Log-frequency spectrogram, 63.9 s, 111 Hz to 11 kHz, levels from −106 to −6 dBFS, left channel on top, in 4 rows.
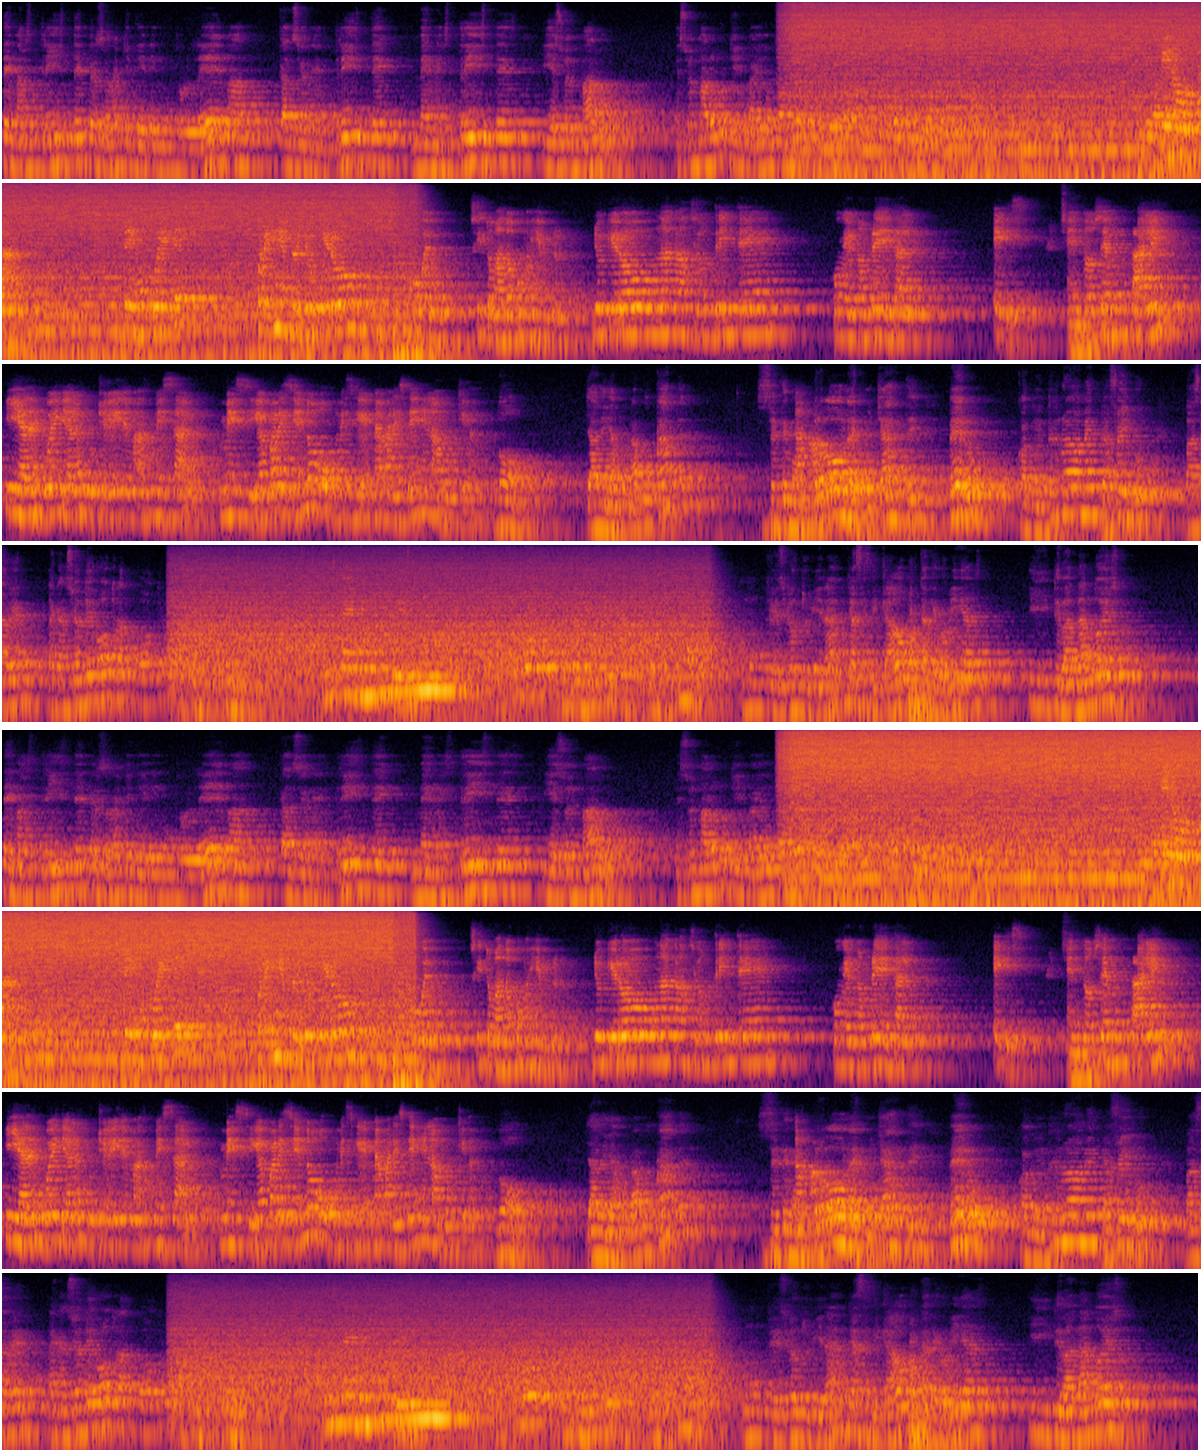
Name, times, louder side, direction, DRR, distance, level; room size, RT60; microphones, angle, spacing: voice 1, 0.0-3.3 3.7-5.2 5.4-6.8 7.2-8.1 9.0-13.8 15.1-17.0 17.7-18.1 30.1-30.6 38.5-38.9 39.7-41.1 42.1-44.2 44.6-47.2 47.7-48.3 48.5-51.1 52.2-52.8 53.2-53.4 54.4-57.2 57.8-61.0 61.6-63.0, equal, 65° left, -2 dB, 1.7 m, -34 dB
sound 1, 10.3-21.5, right 7 dB, 50° right, 0.4 m, -28 dB
voice 2, 15.4-16.1 17.5-18.6 19.4-21.8 22.2-23.4 23.8-26.2 27.1-28.1 29.2-29.6 30.2-31.5 32.0-38.3 42.5-42.9 52.7-54.2, equal, 25° right, -2 dB, 1.1 m, -31 dB
Stream, 50.1-57.4, left 1 dB, 10° left, 0.8 m, -36 dB
13.0 x 4.8 x 2.4 m, 2.5 s
head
